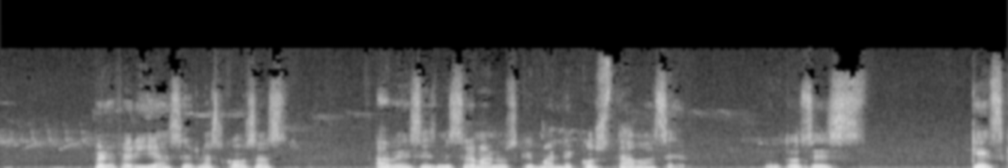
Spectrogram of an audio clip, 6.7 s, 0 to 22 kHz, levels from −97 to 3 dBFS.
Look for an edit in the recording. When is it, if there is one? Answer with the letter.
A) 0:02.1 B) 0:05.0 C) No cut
B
